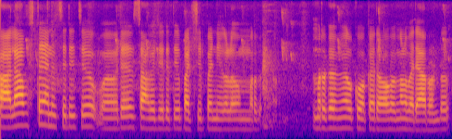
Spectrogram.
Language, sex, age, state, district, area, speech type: Malayalam, female, 60+, Kerala, Alappuzha, rural, spontaneous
